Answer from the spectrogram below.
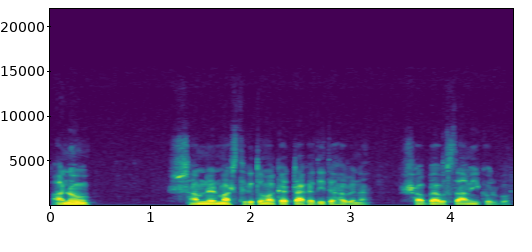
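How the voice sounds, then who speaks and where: একজন পুরুষ অভিনেতা ক্লান্ত, অভিমানী মধ্যবয়সী বাবার চরিত্রে, নব্বইয়ের দশকের বেতার নাটকের ঢঙে।. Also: male voice, low voice, fairly even intonation, moderate pace, darkish tone, lightly acted. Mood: hurt. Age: middle-aged. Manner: weary, resentful, sometimes raising his voice. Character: weary middle-aged father, bitter and proud. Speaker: father of grown children. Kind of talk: 1990s radio drama acting.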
